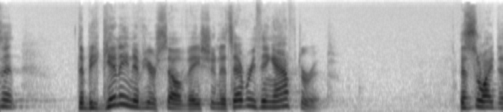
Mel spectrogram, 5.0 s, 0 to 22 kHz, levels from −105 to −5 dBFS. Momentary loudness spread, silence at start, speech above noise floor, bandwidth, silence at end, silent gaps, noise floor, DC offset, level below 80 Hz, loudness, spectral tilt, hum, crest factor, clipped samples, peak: 13 LU; 0 s; 41 dB; 18.5 kHz; 0 s; none; -64 dBFS; under 0.1%; -74 dBFS; -23 LUFS; -4.5 dB/octave; none; 20 dB; under 0.1%; -4 dBFS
